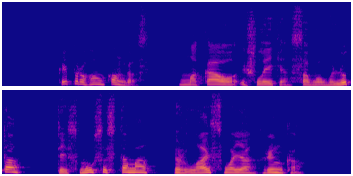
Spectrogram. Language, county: Lithuanian, Kaunas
